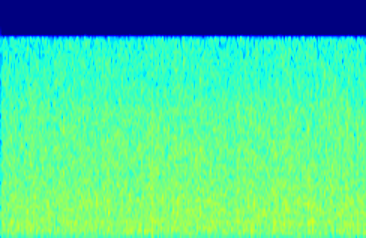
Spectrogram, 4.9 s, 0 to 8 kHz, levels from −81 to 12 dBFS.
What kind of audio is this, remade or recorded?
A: remade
